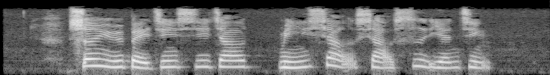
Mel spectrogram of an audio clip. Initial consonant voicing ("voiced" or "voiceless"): voiceless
